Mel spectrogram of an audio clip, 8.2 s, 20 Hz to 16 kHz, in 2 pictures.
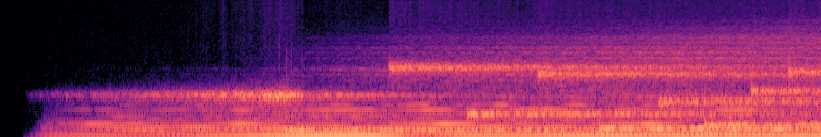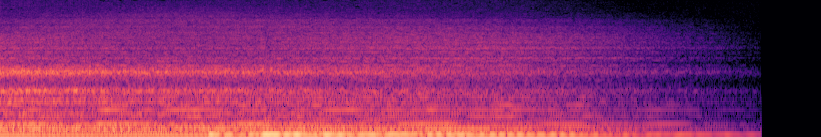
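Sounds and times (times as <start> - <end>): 
game console startup jingle: 2.0 - 7.4.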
